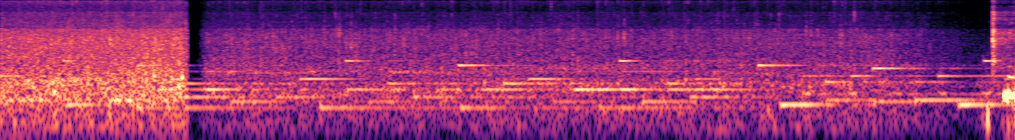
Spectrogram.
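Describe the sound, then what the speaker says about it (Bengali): Monsoon rain pours in a steady, dense hiss, loud at first then settling into a continuous wash beneath a quiet tonal melody. "আর কালকে থেকে শুরু হয়েছে বৃষ্টি"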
